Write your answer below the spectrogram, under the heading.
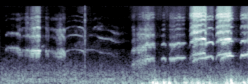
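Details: Lorikeets at a feeder in Australia, on a live feeder cam: thin whistled squeals and sliding notes, then louder rough screeching from several birds, with low thumping noises below.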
